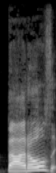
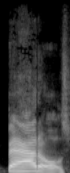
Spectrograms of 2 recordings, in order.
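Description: First: The vowel sounds like the one in 'bottles'. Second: The vowel is made with lips pulled back. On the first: The speaker calls it wrong. "It's not battles" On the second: The speaker calls it right. "it's battles. You got to drop your jaw, pull the lips"

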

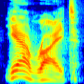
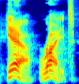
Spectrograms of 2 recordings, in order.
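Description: First: It is said in a cheeky, sarcastic tone. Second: It is said in a sincere, agreeing tone. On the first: The speaker does not believe what was said. "If you're responding cheekily to something" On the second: The speaker agrees with what was said. "if you're agreeing somebody"

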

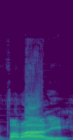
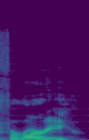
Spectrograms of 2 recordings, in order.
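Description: First: The name is said the Italian way. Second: The name is said the common English way. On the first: "You would also have to say Ferrari" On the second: "you can't say Ferrari"

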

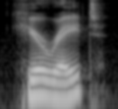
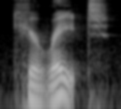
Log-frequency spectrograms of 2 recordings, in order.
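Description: First: The stress is on the first syllable. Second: The stress is on the second syllable. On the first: "emphasis on the first or second syllables" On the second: "emphasis on the first or second syllables"

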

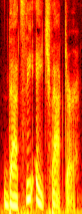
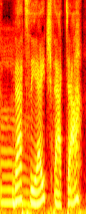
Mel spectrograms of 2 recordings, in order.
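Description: First: An Australian accent with hard American-style R sounds. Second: A fully Australian accent with soft, dropped R sounds. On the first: The accent cannot be placed in one country. The speaker calls it right. "I read in my Aussie accent, but I throw in hard R's" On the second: The accent is clearly from Australia. The speaker calls it wrong. "would be way too Aussie"

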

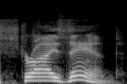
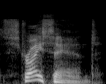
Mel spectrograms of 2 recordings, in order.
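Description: First: The middle consonant is a buzzing z sound. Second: The middle consonant is a hissing s sound. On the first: The speaker calls it wrong. "like it had a Z in it" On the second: The speaker calls it right. "like sand on the beach"

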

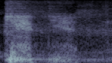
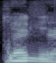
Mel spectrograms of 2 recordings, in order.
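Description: First: It is said in a whisper. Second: It is said in a normal voice.

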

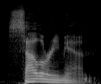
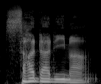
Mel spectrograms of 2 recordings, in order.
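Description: First: It is said like the English word salaryman. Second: It is said with Japanese syllables and vowels. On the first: The speaker calls it wrong. "not salaryman" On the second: The speaker calls it right.

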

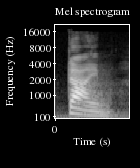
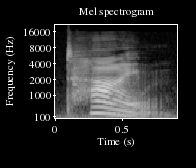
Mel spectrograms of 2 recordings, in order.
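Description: First: The T is unaspirated and sounds like D. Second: The T is aspirated with a puff of air. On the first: The speaker calls it wrong. "So then the word time might sound like dime" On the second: The speaker calls it right. "The T is usually aspirated"

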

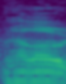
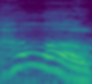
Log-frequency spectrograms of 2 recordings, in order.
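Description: First: The voice is pitched very low and deep. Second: The voice is pitched high with lively inflection. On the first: The character is in his masked hero persona. "very low" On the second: The character is in his public everyday persona. "he would talk with a higher inflection"

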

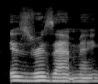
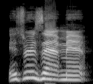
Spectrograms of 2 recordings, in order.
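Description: First: It is said weakly and quietly. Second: It is said forcefully and loudly.

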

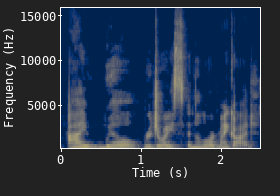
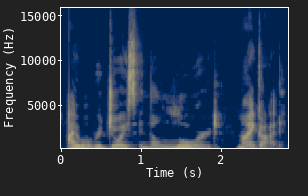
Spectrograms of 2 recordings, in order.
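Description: First: The stress falls on the word "will". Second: The stress falls on the word "Lord". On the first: Rejoicing is a choice. "In the first instance, you can notice that it's a choice to rejoice in the Lord" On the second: The joy is found in the Lord as king. "And the third time, we notice that rejoicing in the Lord, that He is the King of our lives"

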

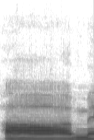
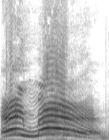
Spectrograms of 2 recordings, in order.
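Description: First: It is said quietly with subdued energy. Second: It is said loudly with lively energy.

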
